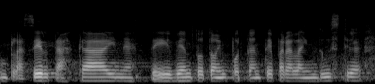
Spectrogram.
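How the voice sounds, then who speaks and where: Her very deep, low pitch carries this woman's speech along at a moderate pace. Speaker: mining company safety executive. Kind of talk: panel discussion. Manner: halting.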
